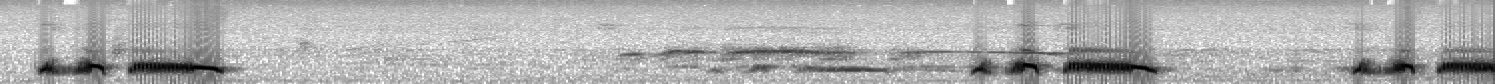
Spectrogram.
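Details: Decoy spotted dove giving its lure call to wild doves: three loud phrases, each two short hoots then a longer falling coo, separated by quiet soft cooing.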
